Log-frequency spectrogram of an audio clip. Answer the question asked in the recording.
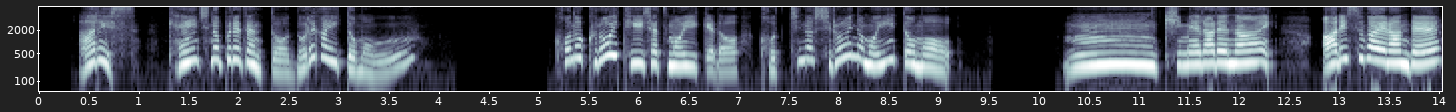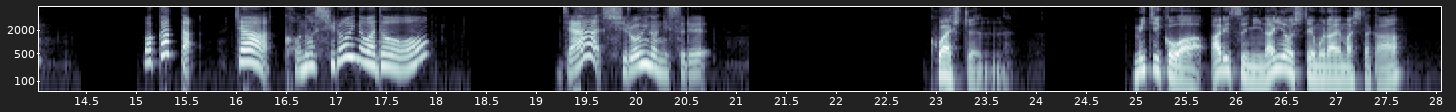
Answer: ミチコはアリスにケンイチのプレゼントを選んでもらいました。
